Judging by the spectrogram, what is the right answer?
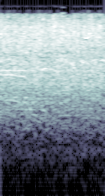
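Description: Tennis crowd at the US Open cheering and applauding during an Agassi–Becker match, a dense, steady roar of clapping and cheers filling the whole moment without pause.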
